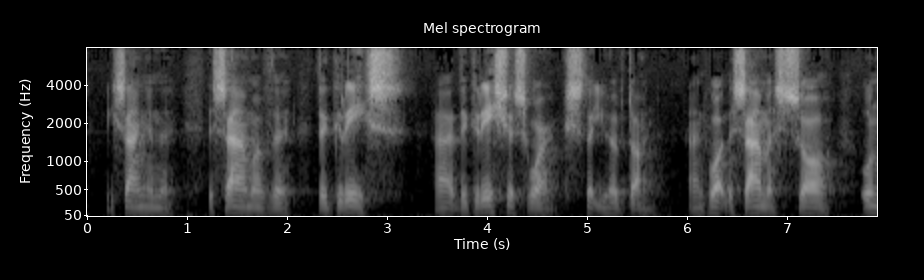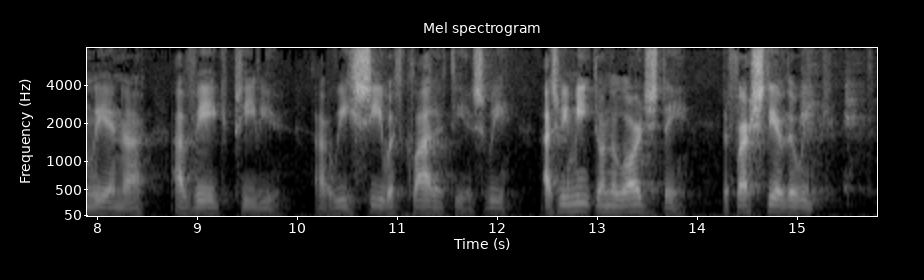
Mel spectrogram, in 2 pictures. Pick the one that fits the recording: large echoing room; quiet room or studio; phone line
large echoing room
